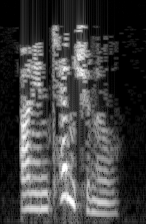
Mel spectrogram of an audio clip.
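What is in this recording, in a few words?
"unintentional", British; Crime and punishment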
